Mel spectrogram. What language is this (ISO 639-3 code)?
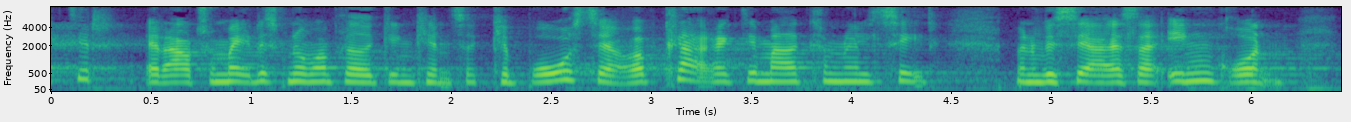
dan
